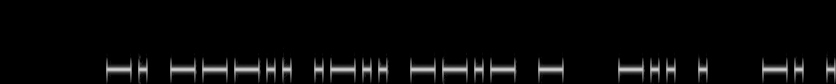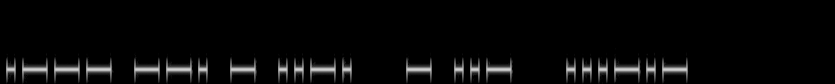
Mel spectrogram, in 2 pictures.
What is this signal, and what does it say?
Morse code, heard as a keyed tone, about 15 wpm, 700 Hz. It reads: N8LQT DE N2GTF TU <SK>
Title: K1USN SST QSO Practice 15wpm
